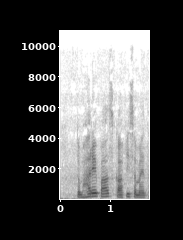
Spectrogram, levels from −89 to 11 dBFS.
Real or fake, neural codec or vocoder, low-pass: fake; vocoder, 44.1 kHz, 128 mel bands every 512 samples, BigVGAN v2; 9.9 kHz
